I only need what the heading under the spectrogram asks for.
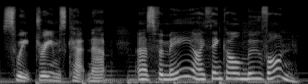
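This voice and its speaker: A woman's voice: fairly high pitch, sing-song, normal speed, over loud music. A woman voicing a laid-back, curious young male chicken in an amateur cartoon comic dub. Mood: easygoing.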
